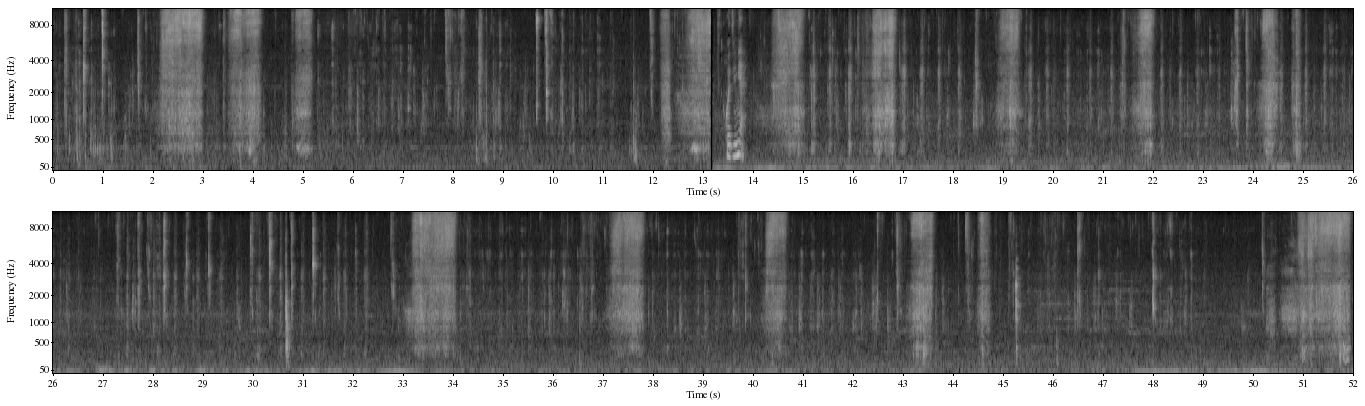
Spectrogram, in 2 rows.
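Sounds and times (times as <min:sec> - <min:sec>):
soft chewing: 0:00.0 - 0:13.4, 0:14.0 - 0:33.3, 0:34.0 - 0:52.0
person slurping noodles: 0:02.1 - 0:04.2, 0:04.8 - 0:05.2, 0:12.2 - 0:13.2, 0:50.6 - 0:52.0.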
